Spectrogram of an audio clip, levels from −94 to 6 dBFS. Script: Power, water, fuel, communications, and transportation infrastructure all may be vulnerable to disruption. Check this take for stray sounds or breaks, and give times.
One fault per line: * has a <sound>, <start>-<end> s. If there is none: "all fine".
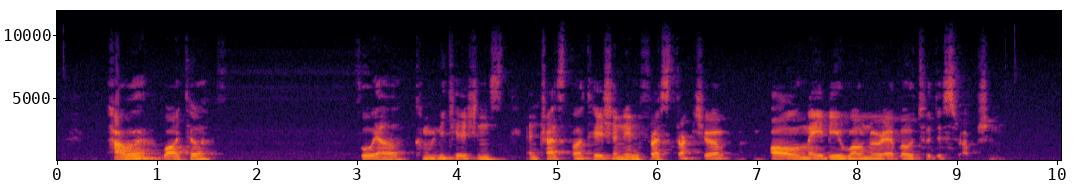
all fine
